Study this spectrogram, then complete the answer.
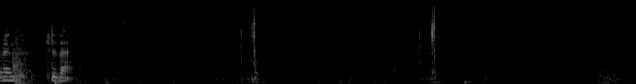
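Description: Stiff card pieces tap and slide on a wooden table.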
